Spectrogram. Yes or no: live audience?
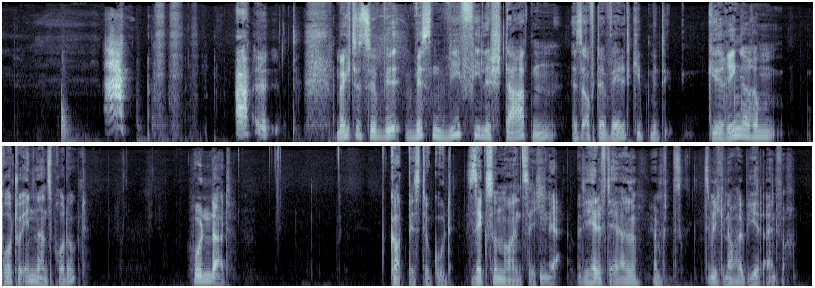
no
